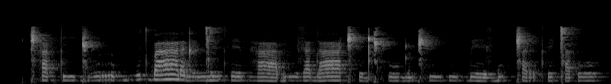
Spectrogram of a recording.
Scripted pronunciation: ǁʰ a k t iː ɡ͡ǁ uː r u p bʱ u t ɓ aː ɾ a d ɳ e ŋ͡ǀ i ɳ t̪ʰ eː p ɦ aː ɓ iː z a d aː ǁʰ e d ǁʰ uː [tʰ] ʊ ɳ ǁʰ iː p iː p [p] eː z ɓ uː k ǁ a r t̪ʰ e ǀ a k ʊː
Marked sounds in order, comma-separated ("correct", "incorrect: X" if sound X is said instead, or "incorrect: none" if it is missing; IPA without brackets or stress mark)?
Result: incorrect: d̪, incorrect: ɓ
